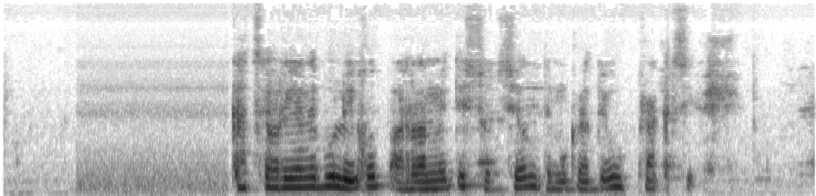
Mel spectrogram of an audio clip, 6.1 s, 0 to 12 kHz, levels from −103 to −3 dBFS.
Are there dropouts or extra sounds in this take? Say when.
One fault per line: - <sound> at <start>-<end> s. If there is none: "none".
none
